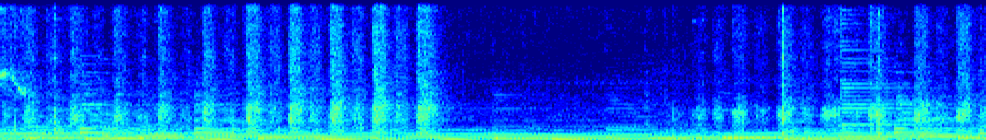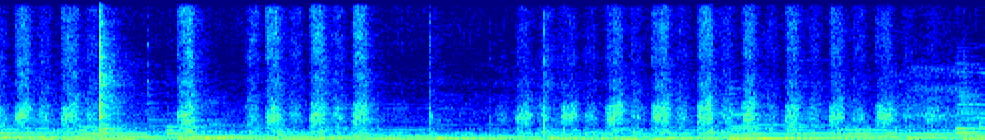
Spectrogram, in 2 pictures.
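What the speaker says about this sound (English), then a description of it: "we want to put in plenty of lemon zest" A lemon is rubbed against a zester in fast, repeated scratchy strokes, close and continuous, with no talk.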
